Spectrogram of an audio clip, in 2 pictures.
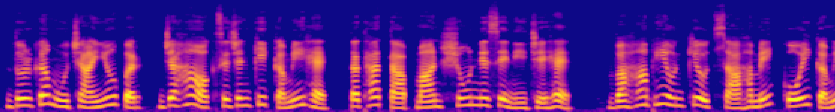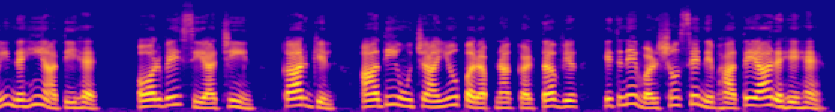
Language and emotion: Hindi, neutral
